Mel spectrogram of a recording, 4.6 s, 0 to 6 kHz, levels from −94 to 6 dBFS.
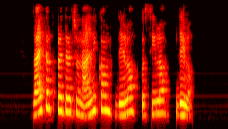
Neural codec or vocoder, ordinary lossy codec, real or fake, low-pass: none; none; real; 5.4 kHz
